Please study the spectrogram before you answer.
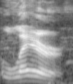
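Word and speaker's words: Loehr: was pretty darn good trace lair pronounced correctly and everything must have been given a bit of a tip because i would not have been able to get lair out of l-o-e-h-r but pretty impressive nonetheless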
